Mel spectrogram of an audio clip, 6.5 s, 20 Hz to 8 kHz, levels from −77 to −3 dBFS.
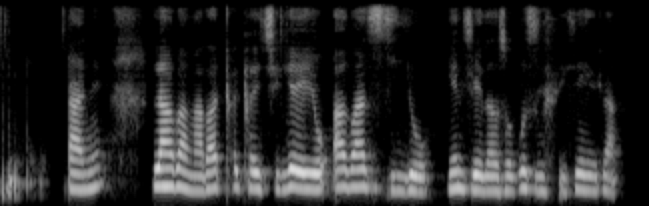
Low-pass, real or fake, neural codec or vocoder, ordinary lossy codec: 7.2 kHz; fake; codec, 16 kHz, 1 kbps, FunCodec, trained on Chinese and English, 50 frames a second; AAC, 48 kbps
